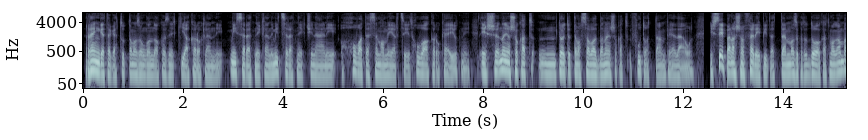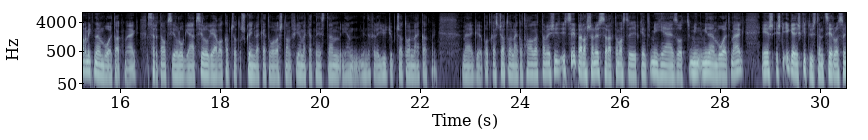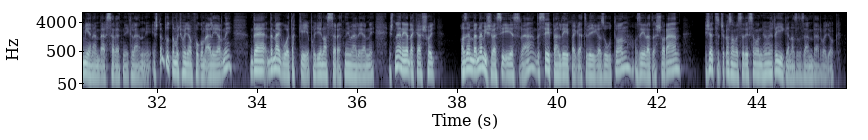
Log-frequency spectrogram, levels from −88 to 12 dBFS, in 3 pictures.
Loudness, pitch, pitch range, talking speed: -22 LUFS, 100 Hz, 95-110 Hz, 180 wpm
